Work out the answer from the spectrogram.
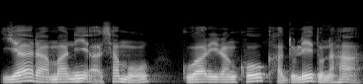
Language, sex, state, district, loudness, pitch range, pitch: Garo, male, Meghalaya, South Garo Hills, -15 LUFS, 110-135 Hz, 120 Hz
